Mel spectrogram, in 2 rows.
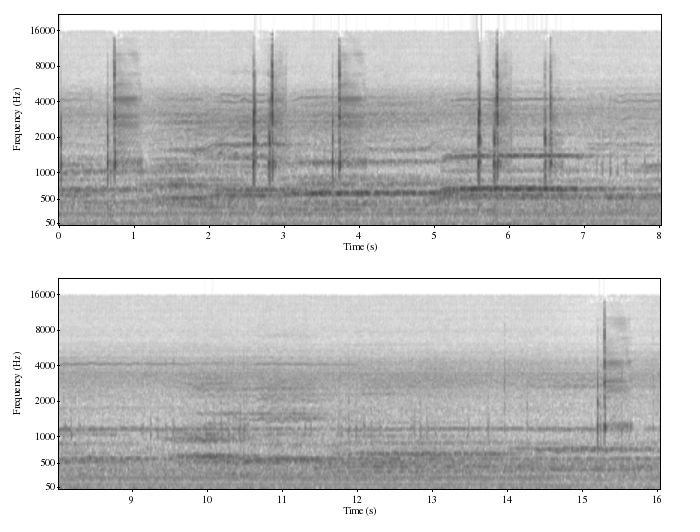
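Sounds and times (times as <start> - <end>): sharp clicks: 0.0 - 1.2, 2.5 - 4.1, 5.5 - 7.6, 15.2 - 15.7
choral music: 0.0 - 16.0.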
